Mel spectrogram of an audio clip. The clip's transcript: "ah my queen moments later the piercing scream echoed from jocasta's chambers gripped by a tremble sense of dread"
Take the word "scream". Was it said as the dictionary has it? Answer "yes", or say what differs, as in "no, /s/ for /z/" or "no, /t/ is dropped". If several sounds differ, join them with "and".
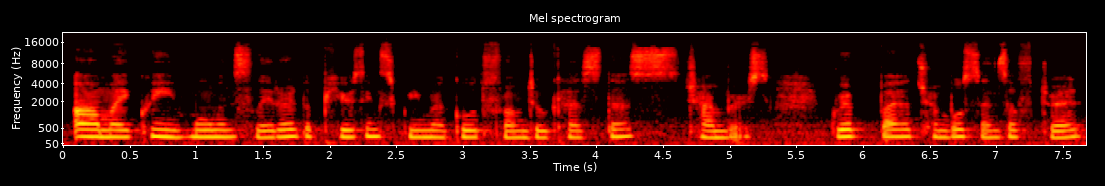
yes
